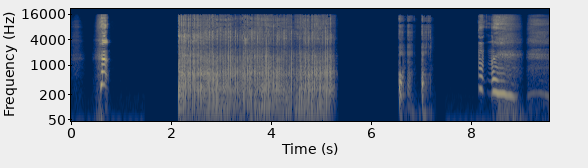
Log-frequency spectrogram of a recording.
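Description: A long, loud, rumbling fart lasting about three seconds, with short breathy vocal sounds, sighs and grunts, before and after it.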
